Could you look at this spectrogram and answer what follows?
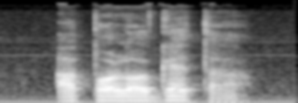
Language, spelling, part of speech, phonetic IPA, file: Polish, apologeta, noun, [ˌapɔlɔˈɡɛta], Pl-apologeta.ogg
